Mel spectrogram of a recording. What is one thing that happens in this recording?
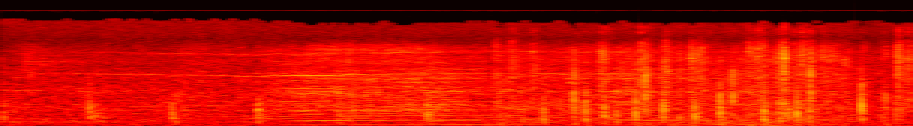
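Shoes tap on paving stones.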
